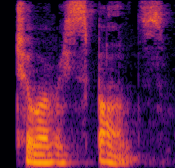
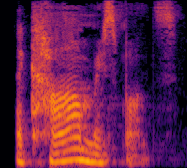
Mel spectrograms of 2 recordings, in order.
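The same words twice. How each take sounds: First: Said in the usual way. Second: Calm leaned on, slow, falling; stress on calm. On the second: Shown as a demonstration. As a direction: press the word calm gently.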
